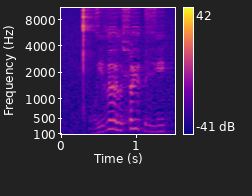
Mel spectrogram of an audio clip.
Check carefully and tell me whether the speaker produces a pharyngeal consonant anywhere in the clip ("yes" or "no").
yes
